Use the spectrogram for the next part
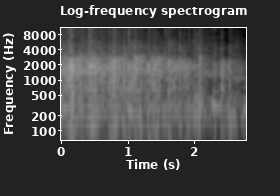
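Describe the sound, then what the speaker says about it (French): An audience at an award ceremony for the Corbeilles Mieux Vivre Votre Argent prizes claps in a steady scattered patter, moderately distant and fairly faint, with voices murmuring underneath. "On peut vous applaudir encore une fois pour ce très beau prix."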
